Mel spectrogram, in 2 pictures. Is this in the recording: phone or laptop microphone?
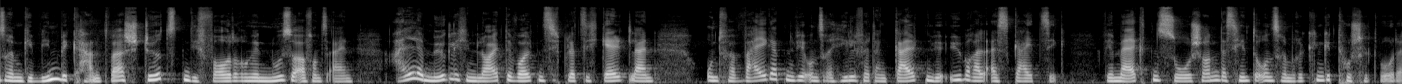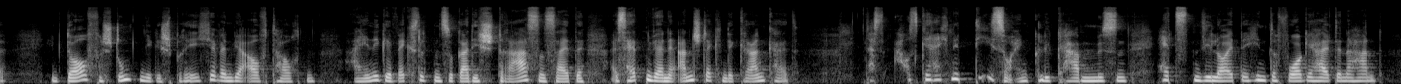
no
